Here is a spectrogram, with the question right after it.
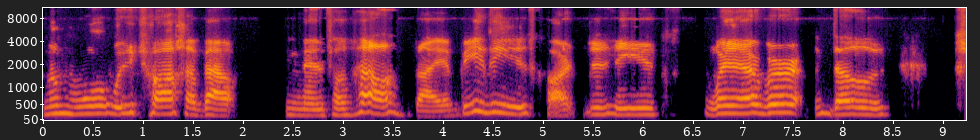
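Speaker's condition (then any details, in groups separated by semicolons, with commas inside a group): Cerebral palsy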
